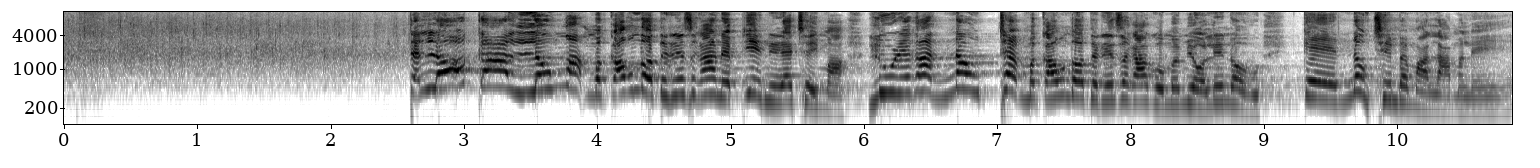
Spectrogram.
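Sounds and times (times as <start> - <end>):
church congregation clapping hands: 0.0 - 3.2
speech: 2.6 - 10.8.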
